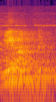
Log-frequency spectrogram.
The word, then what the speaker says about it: Mývatn: Is it my pronunciation? No, it's not almost perfect. They're from the Mývatn region. Okay. Mývatn.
